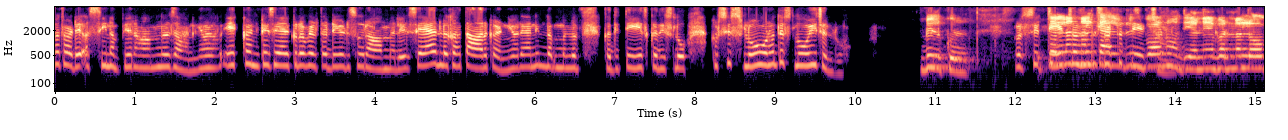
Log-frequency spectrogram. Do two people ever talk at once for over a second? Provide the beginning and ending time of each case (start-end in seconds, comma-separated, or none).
12.4-14.0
